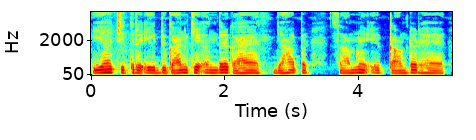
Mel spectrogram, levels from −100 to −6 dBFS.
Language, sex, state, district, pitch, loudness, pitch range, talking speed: Hindi, male, Jharkhand, Palamu, 125 Hz, -16 LUFS, 115-130 Hz, 155 wpm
